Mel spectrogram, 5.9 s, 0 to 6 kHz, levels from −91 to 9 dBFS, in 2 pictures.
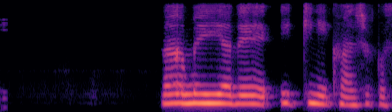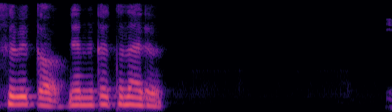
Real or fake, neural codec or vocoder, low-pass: fake; codec, 24 kHz, 0.9 kbps, WavTokenizer, medium music audio release; 5.4 kHz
